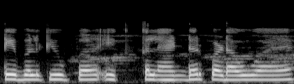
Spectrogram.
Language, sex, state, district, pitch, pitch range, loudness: Hindi, female, Punjab, Kapurthala, 220 Hz, 215-225 Hz, -14 LUFS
